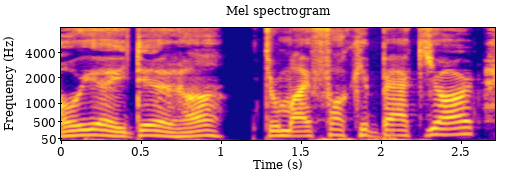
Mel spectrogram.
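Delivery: biting, threatening, menacing sarcasm. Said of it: "And he's like".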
